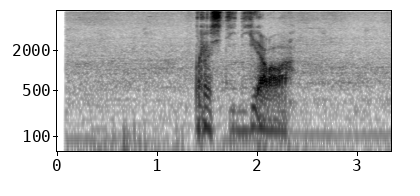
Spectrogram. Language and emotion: Russian, neutral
